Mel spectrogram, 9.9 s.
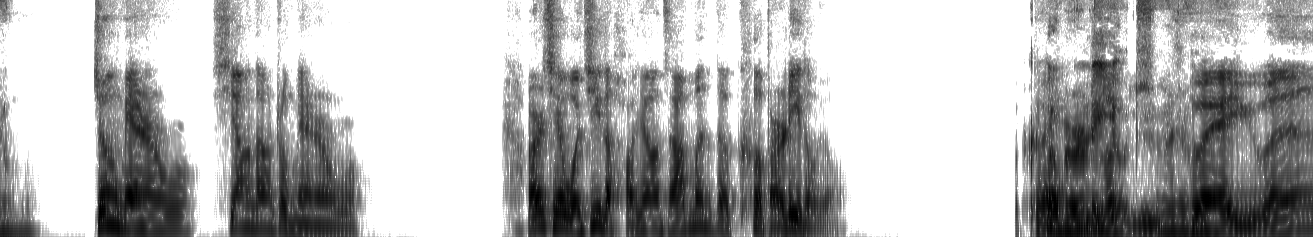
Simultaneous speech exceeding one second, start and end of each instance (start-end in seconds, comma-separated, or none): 7.7-9.2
